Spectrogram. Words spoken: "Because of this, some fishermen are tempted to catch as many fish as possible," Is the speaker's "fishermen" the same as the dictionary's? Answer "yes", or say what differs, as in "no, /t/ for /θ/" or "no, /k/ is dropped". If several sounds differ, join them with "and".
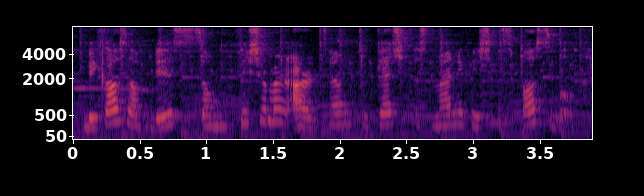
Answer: yes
